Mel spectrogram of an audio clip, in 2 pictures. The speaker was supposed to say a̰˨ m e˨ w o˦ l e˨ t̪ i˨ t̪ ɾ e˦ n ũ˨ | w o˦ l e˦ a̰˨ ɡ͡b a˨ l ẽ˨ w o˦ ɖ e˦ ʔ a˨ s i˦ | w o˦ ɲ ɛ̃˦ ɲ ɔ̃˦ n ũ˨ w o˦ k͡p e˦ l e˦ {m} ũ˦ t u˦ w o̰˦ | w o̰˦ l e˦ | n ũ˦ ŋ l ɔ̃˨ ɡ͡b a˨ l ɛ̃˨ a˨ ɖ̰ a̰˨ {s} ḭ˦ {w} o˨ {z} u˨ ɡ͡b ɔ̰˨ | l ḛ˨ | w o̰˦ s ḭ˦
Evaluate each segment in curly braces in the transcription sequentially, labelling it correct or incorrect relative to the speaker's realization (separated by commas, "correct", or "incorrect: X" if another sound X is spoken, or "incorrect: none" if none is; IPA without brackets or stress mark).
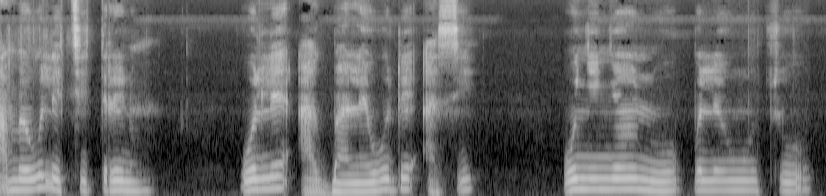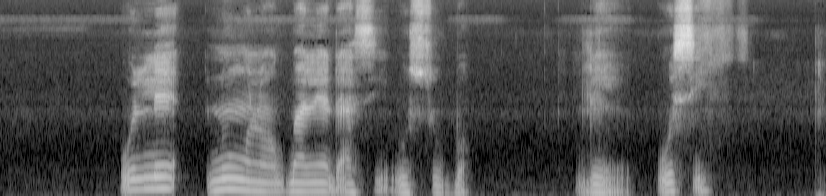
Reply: incorrect: ŋ, correct, correct, incorrect: s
